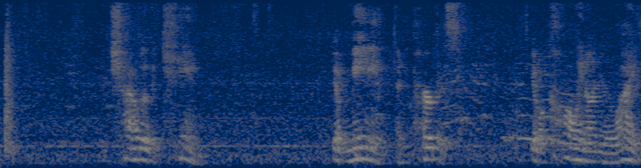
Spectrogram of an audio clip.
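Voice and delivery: soft, hushed intimate voice; preacher speaking as God in a whisper. Acted. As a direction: whisper it close, like God to Elijah. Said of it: "let me whisper it".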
